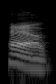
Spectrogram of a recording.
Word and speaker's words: hair: and we say but in English there's no friction you need to open your mouth a bit more pretend like you're yawning like And when you're yawning, you say hair. The air needs to go out without that friction in the throat.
